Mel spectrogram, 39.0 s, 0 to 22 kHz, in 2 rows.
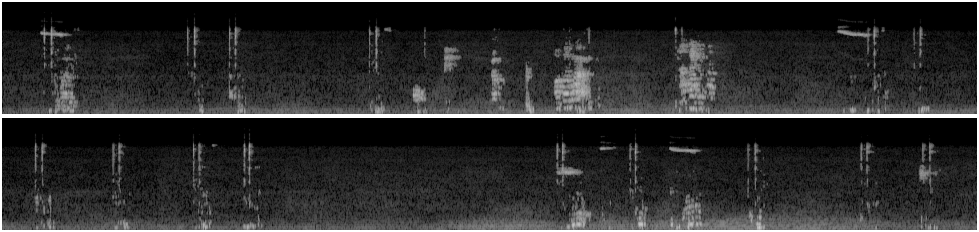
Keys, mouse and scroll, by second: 3.5 click, 7.2 click, 12.1-13.0 typing, 12.3 click, 13.3 Return, 17.2 click, 22.1 click, 26.7-28.4 scroll up 1, 30.4 click, 34.2 click, 36.5 click.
